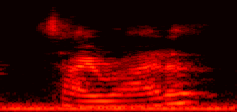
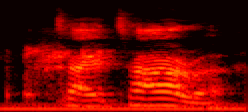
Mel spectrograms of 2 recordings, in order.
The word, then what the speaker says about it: Thyatira: Tyrida? How do you say Tyrida. Yeah. Okay. Thyatira.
